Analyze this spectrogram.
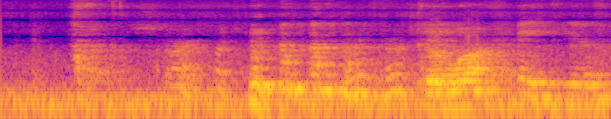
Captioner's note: laughs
